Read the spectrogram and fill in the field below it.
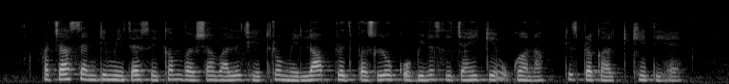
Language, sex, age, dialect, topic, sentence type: Hindi, female, 36-40, Hindustani Malvi Khadi Boli, agriculture, question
